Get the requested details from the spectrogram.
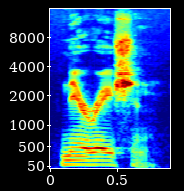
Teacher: when we pronounce it in Spanish we're going to have to do that r that Trill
